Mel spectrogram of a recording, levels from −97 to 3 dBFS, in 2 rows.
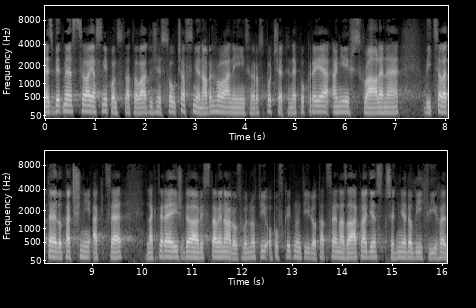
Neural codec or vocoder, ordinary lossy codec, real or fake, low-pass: codec, 24 kHz, 0.9 kbps, WavTokenizer, large speech release; MP3, 32 kbps; fake; 10.8 kHz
